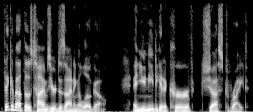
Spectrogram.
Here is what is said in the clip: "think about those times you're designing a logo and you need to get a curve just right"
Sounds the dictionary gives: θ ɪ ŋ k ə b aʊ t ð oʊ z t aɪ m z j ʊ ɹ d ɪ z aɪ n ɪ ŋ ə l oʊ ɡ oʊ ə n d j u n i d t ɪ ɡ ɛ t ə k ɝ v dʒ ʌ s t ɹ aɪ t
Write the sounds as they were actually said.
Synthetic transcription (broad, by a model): θ ɪ ŋ k ə b aʊ t ð oʊ z t aɪ m z j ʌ ɹ d ɪ z aɪ n ɪ ŋ ə l oʊ ɡ oʊ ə n j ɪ n i d t ɪ ɡ ɛ t ə k ɝ v dʒ ʌ s t ɹ aɪ t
